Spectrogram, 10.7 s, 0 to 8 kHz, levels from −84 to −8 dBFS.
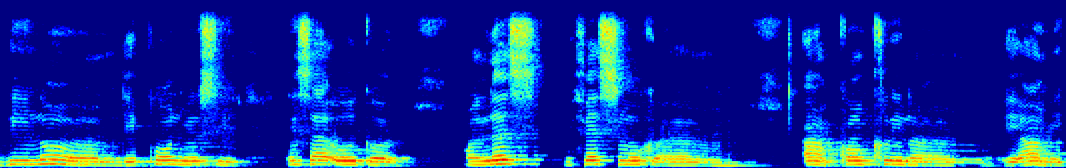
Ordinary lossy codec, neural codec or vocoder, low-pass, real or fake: none; none; 7.2 kHz; real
